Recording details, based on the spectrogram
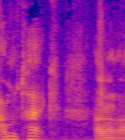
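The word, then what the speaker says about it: AMETEK: I always pick these places where I don't know how to say it, but it's spelt A-M-E-T-E-K, so it's Amtech or Amatech, NU Amatech.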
